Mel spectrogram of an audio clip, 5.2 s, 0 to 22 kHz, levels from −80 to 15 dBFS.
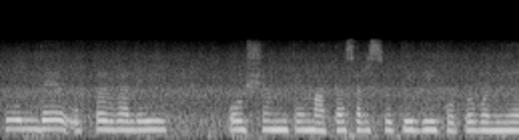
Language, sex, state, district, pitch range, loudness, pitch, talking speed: Punjabi, female, Karnataka, Bangalore, 210-220 Hz, -12 LUFS, 215 Hz, 150 wpm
